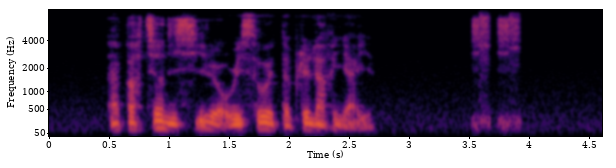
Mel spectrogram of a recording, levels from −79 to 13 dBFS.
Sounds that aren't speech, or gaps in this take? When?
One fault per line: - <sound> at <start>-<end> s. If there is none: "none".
- laugh at 3.5-3.9 s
